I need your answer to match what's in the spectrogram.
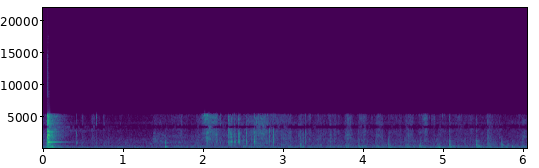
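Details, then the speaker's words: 1999 Chevrolet Monte Carlo rear wheel bearing: faint irregular knocks and clunks as the wheel is rocked by hand, the loose bearing chucking around; the other side was replaced a couple of months earlier, this side now due for replacement. "you can hear it chucking around in there uh we did do the other side a couple of months ago and uh now it's time to get this side done"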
